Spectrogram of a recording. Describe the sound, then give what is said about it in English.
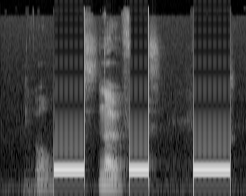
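Three loud censor bleeps covering spoken names, flat steady mid-pitched tones with abrupt starts and stops, each cutting over a stretch of speech while a voice talks in the gaps between them. “Oh, why'd I say names? Oh, I'll have to beat that out.”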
